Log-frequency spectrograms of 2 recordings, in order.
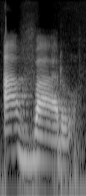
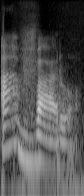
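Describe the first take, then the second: The two takes are said the same way.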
